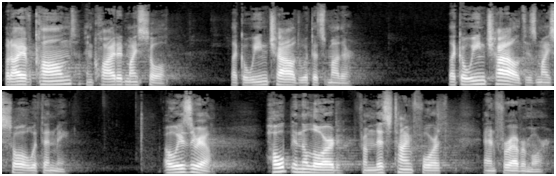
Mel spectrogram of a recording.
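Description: A man reads scripture aloud at a very unhurried pace, every phrase measured and deliberate. His voice rolls out into a long cathedral echo, the reverb of a big stone church trailing each line. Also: medium pitch, fairly bright tone. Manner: slow, measured reading. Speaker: scripture reader. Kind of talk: liturgical scripture reading. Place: large church.

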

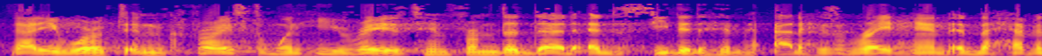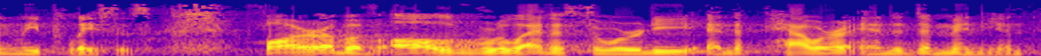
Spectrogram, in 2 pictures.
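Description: A man reading scripture aloud in a steady, measured liturgical manner, with cathedral echo around him. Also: lowish voice. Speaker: scripture reader. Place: large church sanctuary. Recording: long reverb of a large church.

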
